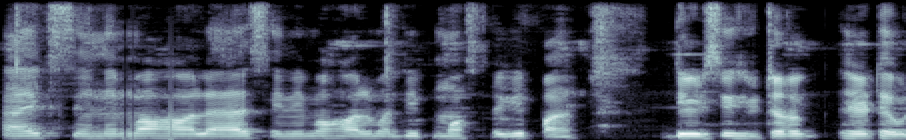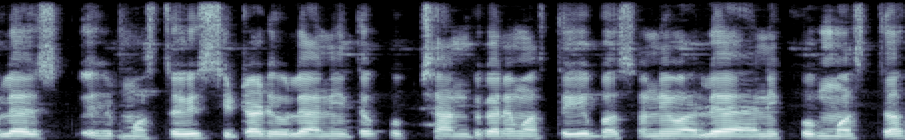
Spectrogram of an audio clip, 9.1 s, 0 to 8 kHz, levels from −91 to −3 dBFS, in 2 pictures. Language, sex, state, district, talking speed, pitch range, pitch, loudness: Marathi, male, Maharashtra, Chandrapur, 190 wpm, 125-130 Hz, 125 Hz, -17 LUFS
